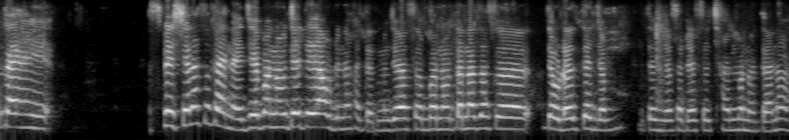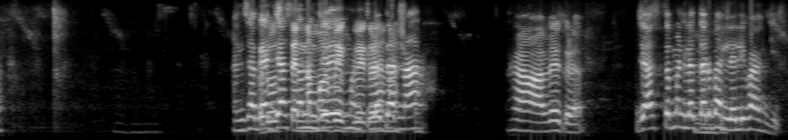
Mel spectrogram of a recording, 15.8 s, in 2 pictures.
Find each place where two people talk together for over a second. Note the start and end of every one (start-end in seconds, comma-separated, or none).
10.5-12.0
